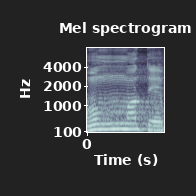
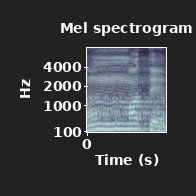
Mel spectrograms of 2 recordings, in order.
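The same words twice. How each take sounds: The two takes are said the same way.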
